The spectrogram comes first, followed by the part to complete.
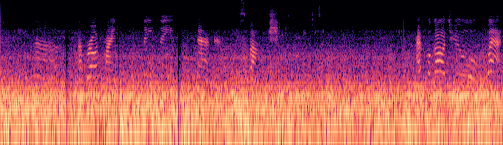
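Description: Steady low road and engine rumble inside the cabin of a moving car, with a constant hum.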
